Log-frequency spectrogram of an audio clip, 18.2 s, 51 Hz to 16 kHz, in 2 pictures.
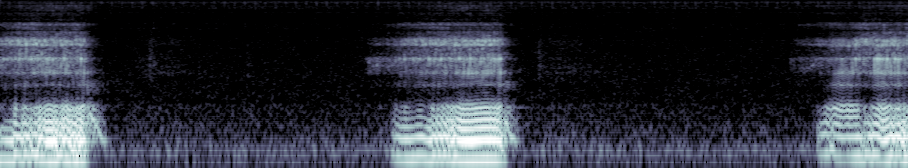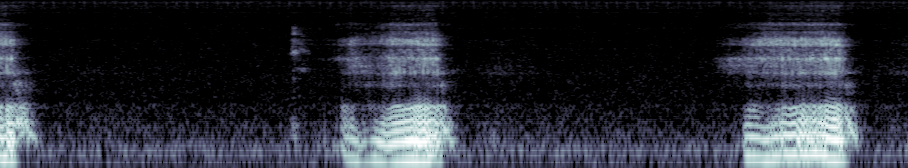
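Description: Loud, low rattling snores on each breath in, about 14 a minute, with quiet pauses between.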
